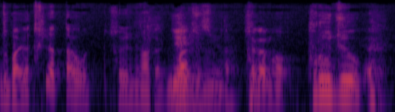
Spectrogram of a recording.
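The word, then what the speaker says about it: برج: 그이 두바이에 사는 외국인들이이 아랍으로 브루즈 탑이란 뜻입니다 타워란 뜻입니다이 브루즈 buj이기 때문에로 발음한 거를 우리가 그걸 따라서 지라고 이한 건데 이제 뭐 특별히 뭐 큰 문제가 없는 상 우리가 현지 발음을 해 준다고 브루즈 두바이가 맞고요 근데 이제 최근에 그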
